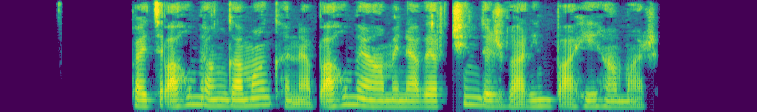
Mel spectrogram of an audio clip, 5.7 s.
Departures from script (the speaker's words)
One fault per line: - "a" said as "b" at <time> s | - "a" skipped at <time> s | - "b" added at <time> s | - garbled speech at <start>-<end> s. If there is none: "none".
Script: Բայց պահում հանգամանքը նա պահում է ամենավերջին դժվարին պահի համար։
none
